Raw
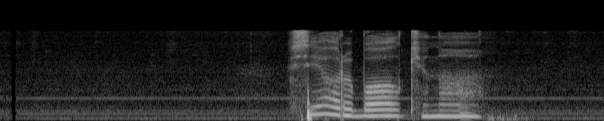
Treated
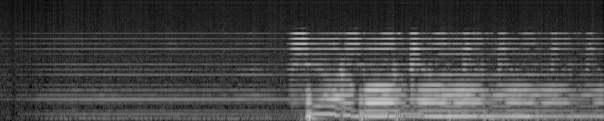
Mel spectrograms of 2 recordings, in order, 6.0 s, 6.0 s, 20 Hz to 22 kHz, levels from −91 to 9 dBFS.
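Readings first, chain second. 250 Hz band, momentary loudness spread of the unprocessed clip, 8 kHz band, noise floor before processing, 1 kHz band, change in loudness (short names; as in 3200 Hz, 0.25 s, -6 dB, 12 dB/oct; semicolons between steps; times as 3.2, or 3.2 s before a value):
+4.5 dB, 9 LU, n/a, -58 dBFS, +13.0 dB, +9.5 dB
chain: frequency quantiser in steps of 3 st; low shelf 400 Hz -7 dB; notches 60/120 Hz; AGC gain up to 12 dB; fixed phaser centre 2100 Hz, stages 8; crackle 590/s -43 dBFS; doubler 16 ms -7 dB; on a send: swung echo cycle 0.878 s, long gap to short 1.5:1, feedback 49%, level -6.5 dB; on the sum: gain +3.5 dB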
